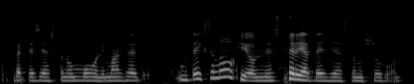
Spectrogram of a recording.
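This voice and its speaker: A woman's voice: fairly low pitch, animated, dark tone. A young woman co-hosting a podcast with her twin, chatting casually and laughing often, dropping English phrases into her speech. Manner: giggly, mixes English phrases into Finnish. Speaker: podcast co-host. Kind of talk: casual chat.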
